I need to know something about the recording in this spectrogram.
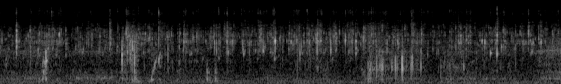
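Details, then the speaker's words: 1/2-inch ram pump with garden hose drive pipe: only steady pouring water, no rhythmic valve clacks, pump not cycling; the curve in the hose stopped the cycle, straightening it restarts cycling. "typically when that happens there's still air in that drive somewhere I work with things for just a minute and realize that the curve that I had going over was enough to stop the cycle"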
